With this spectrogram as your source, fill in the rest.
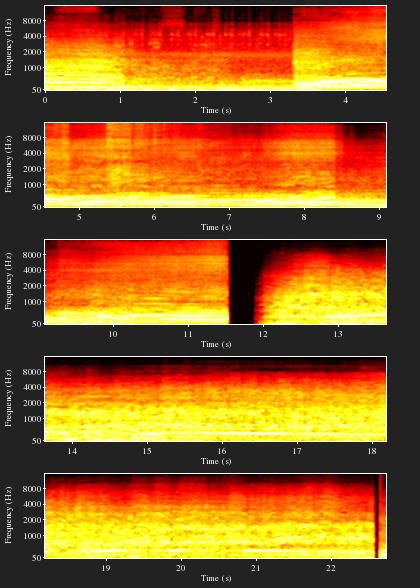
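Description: Car engines rev hard and roar.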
